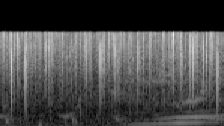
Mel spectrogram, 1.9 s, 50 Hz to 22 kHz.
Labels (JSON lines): {"label": "biophony", "recorder": "SoundTrap 300"}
